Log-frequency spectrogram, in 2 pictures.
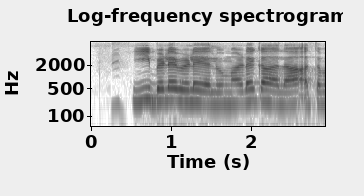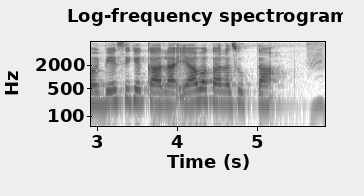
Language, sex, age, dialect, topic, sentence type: Kannada, female, 31-35, Coastal/Dakshin, agriculture, question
